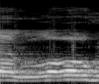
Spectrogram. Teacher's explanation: اللہ مشدد حرف ہے تو پیچھے والے متحرک حرف لام سے مل کر پڑھا جائے گا اور اللہ کے لام کو پر پڑھیں گے، کھڑا زبر ہے 1 الف کے برابر کھینچیں گے۔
